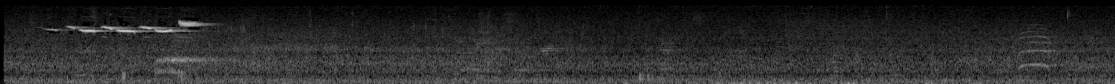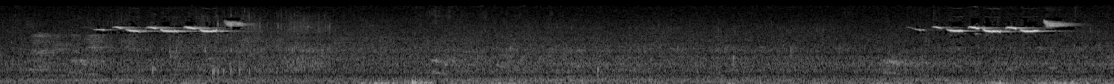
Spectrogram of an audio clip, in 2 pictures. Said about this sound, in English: So I did record a, another um, variant, I guess I should say, of uh, Townsend's Warbler in Totem Park a while back, and so I'll play this other variant just to give you a sense of some of the variation that there might be in Townsend's Warblers.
